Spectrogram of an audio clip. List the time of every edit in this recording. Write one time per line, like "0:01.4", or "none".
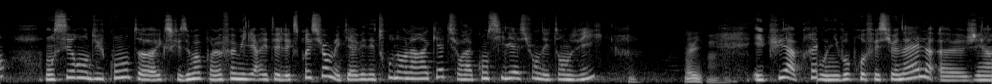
0:07.0
0:08.2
